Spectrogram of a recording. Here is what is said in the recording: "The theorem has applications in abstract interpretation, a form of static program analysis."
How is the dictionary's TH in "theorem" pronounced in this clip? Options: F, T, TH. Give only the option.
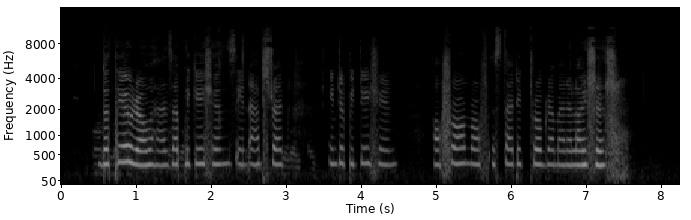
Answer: T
